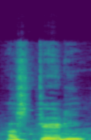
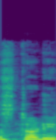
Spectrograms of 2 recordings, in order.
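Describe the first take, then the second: First: "स्टेडी" with an 'e' vowel, not study; सही उच्चारण. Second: "स्टडी" with a short 'a', like English study; गलत उच्चारण. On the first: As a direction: say "स्टेडी" with 'ste' as in step. ("स्टेडी" में 'ए' की मात्रा, सही उच्चारण) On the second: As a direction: say "स्टडी", first vowel as in 'cup'. ("स्टडी" छोटे 'अ' के साथ, गलत उच्चारण) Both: Shown as a demonstration. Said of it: "इसे स्टडी नहीं बोलेंगे".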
